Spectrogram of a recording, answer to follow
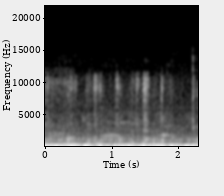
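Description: Pen writing a word on paper: faint, short scratching strokes.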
